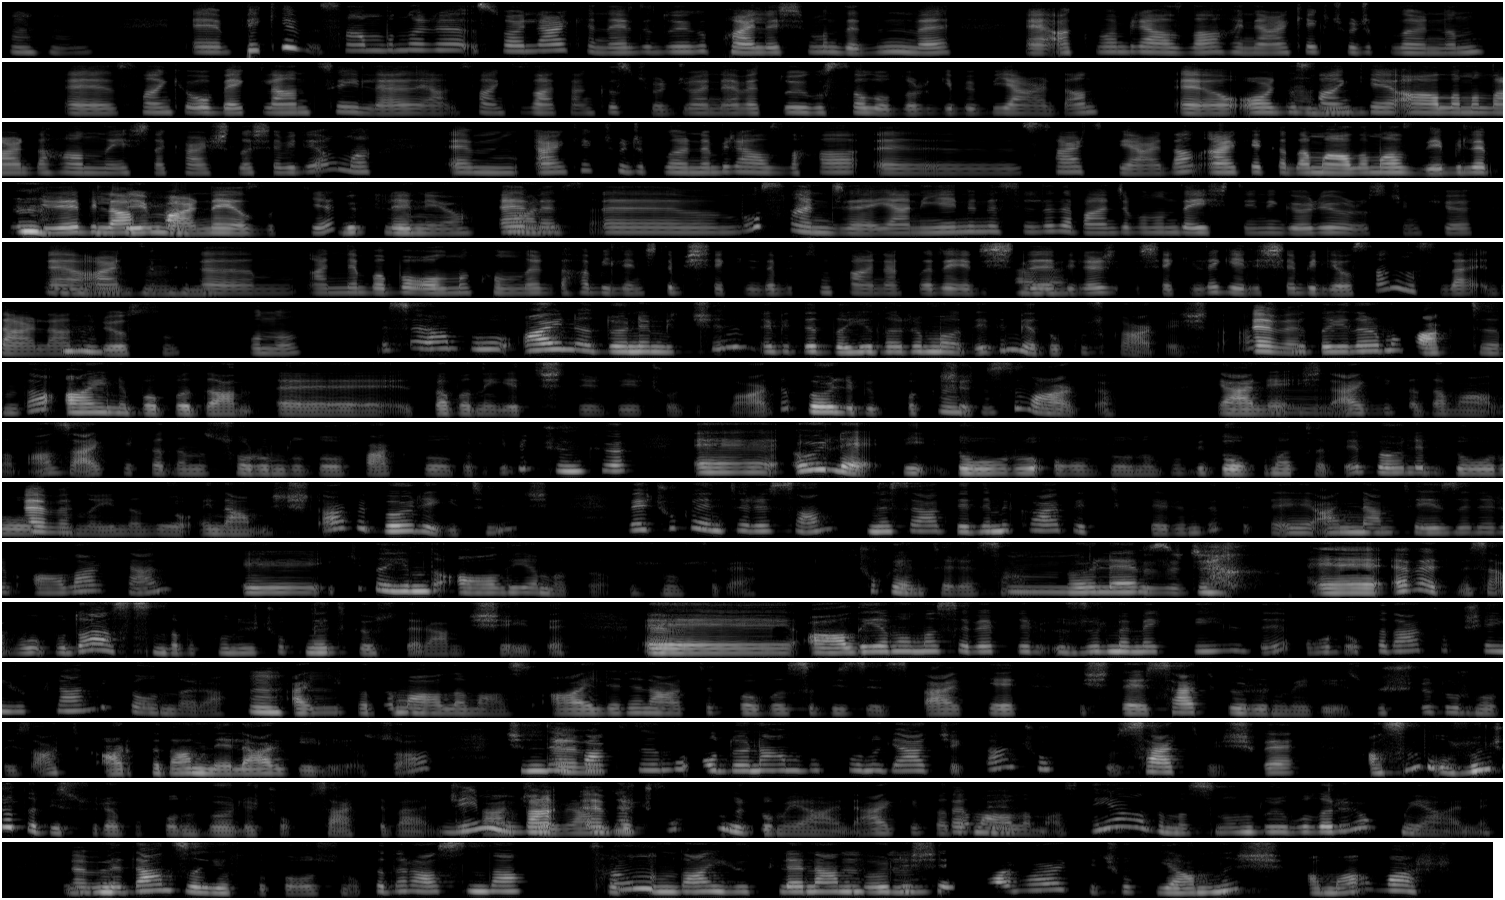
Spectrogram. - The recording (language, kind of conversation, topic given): Turkish, podcast, Evinizde duyguları genelde nasıl paylaşırsınız?
- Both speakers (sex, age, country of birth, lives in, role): female, 25-29, Turkey, Italy, host; female, 45-49, Turkey, Netherlands, guest
- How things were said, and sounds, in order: other background noise; tapping; unintelligible speech; chuckle; other noise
